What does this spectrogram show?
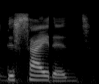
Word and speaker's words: decided: So what you'll need to do is make sure you pronounce the last letters ed. So the root word is decide. Past tense would be decided. Yeah. Decided. Okay, good. Yeah. Decided. Yeah, so don't forget to make sure that you pronounce that depending on the tense of the word. If it's present or if it's past tense.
